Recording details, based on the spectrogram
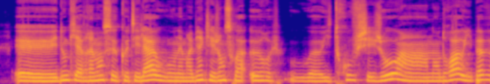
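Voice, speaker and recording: Using a plain, everyday voice, a woman with a fairly low pitch talks at a moderate pace with fairly even intonation. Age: 40s. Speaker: entrepreneur, former health journalist. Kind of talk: casual interview.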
